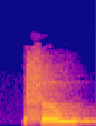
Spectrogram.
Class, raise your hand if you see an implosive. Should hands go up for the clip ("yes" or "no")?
no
